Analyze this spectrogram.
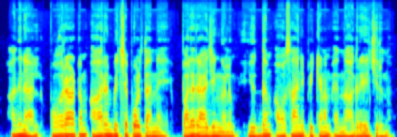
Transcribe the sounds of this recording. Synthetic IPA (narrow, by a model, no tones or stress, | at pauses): ɐðinaːlpo̞ːɾaːʈːɐmaːɾɐmbʱit͡ɕːɐpːo̞ːɭt̪ɐnːe̞pɐlɐɾaːd͡ʑjɐŋːɐɭumjud̪ʱːɐmɐʋɐsaːnipːikʲːɐɳɐme̞nːɨaːɡɾɐhit͡ɕːiɾunːu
